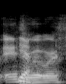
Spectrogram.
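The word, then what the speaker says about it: Whitworth: Rams Whitman Wworth yeah yeah uh Witworth is that is that how you say his name yeah Andrew Witworth yeah yeah he was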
